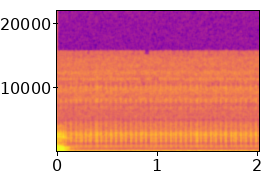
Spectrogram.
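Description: A woman's voice finishing a word at the very start, then a pause with only quiet room tone and a steady low hum.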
